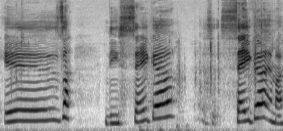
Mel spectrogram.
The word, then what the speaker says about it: Sega: Is it Sega? Am I saying it right? Yeah. Sega!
